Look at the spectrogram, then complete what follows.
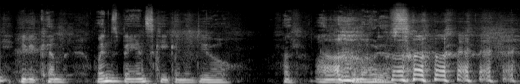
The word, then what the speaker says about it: Banksy: But I'm You become When's Bansky going to do on locomotives?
